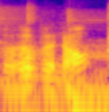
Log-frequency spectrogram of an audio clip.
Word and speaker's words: revenant: Actually, it's Like the name Revenant is a French word which means coming back, literally. So in case you guys did not know, it's pronounced revenant.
